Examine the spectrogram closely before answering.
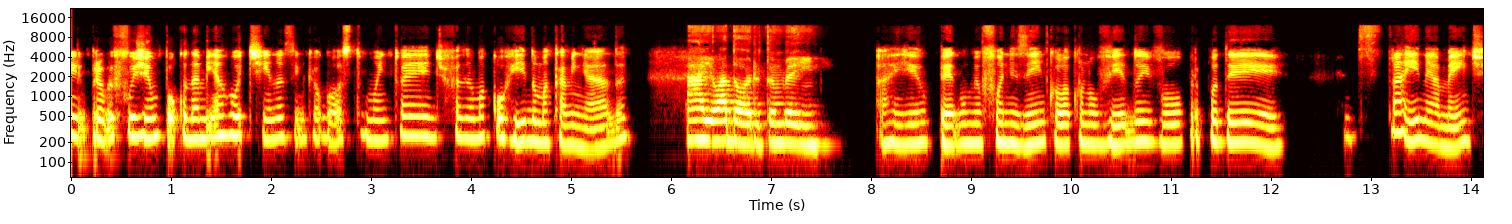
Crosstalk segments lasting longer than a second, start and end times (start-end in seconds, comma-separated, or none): none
